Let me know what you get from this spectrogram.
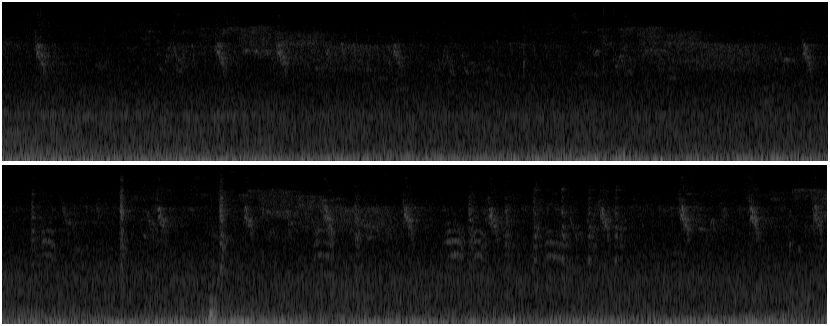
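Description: Small birds chirping at irregular intervals over a steady low outdoor rumble.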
